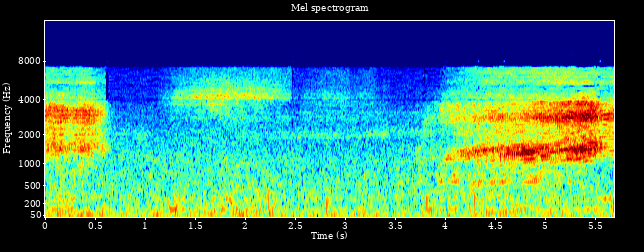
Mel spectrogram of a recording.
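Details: Loud snoring that woke the recorder from sleep: harsh, hissing snoring breaths rising and falling in loudness, heard through a poor, muffled recording.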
